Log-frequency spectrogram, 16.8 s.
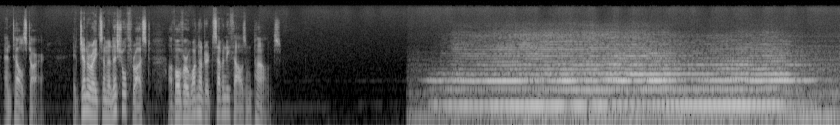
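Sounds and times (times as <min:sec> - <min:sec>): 
speech: 0:00.1 - 0:05.7
launch pad warning horn blaring: 0:08.2 - 0:16.7.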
